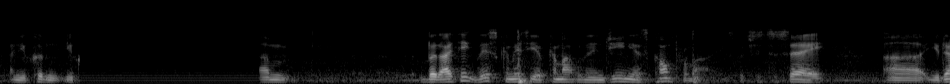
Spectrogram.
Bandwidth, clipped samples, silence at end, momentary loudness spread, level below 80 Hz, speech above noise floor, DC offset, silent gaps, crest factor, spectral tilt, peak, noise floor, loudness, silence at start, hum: 5.4 kHz; under 0.1%; 0 s; 25 LU; -68 dBFS; 28 dB; under 0.1%; none; 24 dB; -5.5 dB/octave; -14 dBFS; -63 dBFS; -36 LUFS; 0 s; 60 Hz at -65 dBFS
